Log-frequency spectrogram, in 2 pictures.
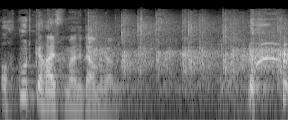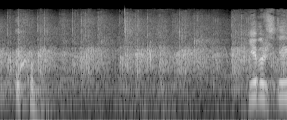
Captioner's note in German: Beifall SPD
